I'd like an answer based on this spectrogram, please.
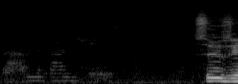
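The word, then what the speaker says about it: Siouxsie: Susie and the Banshees. Yeah, right, it's spelt weird, it's got an X in it.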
